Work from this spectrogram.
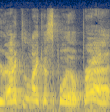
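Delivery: ordinary delivery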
